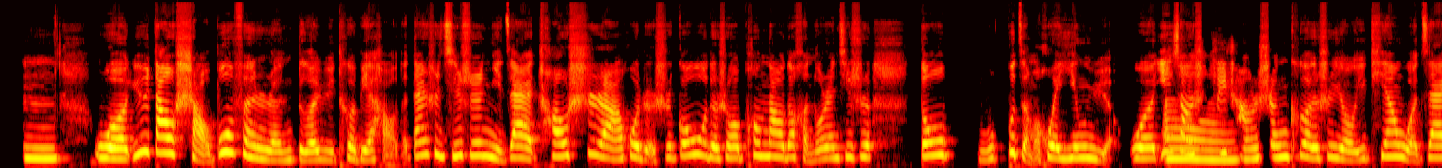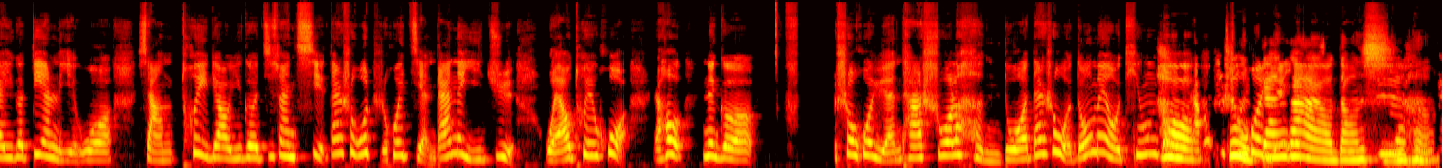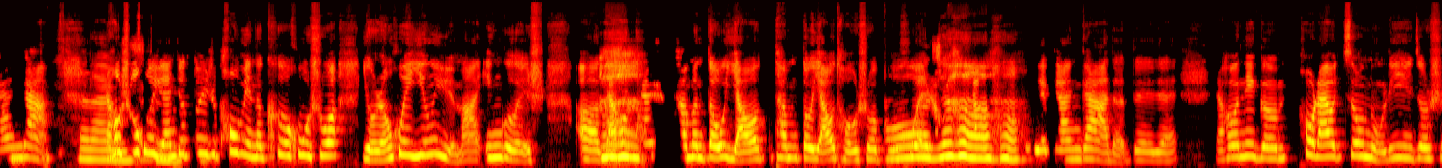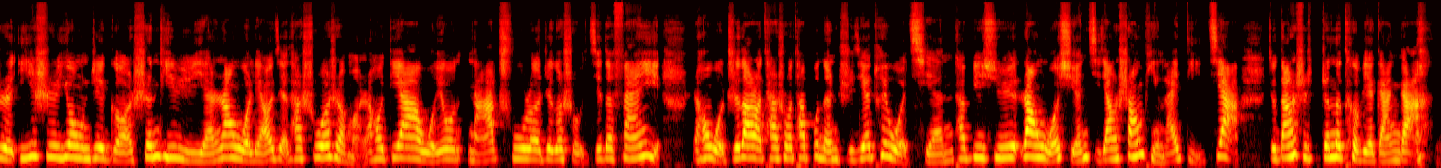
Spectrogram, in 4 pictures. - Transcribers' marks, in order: lip smack; unintelligible speech; laugh; in English: "English"; laugh; other background noise; laughing while speaking: "这样啊"; laughing while speaking: "尬"
- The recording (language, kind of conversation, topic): Chinese, podcast, 你最难忘的一次学习经历是什么？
